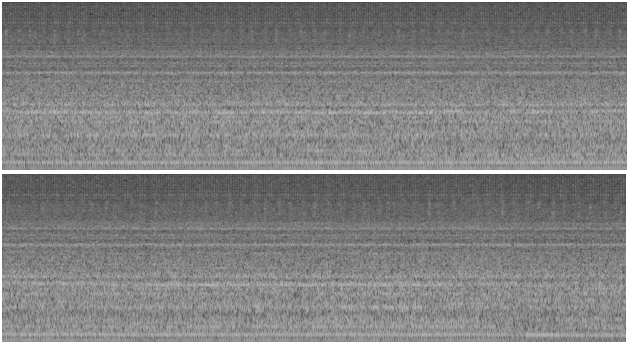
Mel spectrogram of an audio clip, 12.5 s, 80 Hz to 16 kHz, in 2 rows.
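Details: BMW E46 with M52TUB25 engine at idle, VANOS disconnected while testing a suspected VANOS grinding noise (worse at startup): smooth, steady hum with no grinding, rumble or speed dip, a normal idle.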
